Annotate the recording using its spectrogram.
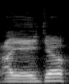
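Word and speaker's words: Iego: ago i love how ia go and that's how you say it even though it's it's because it's a capital i and the way that they spell the capital i it looks like lego i like how ia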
